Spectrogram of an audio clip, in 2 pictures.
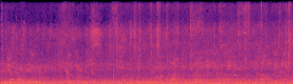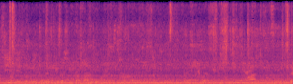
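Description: A metro train rumbles and hums steadily as it moves.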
